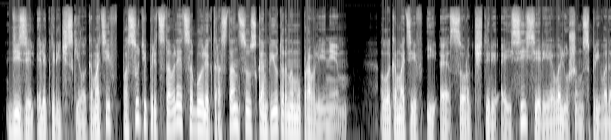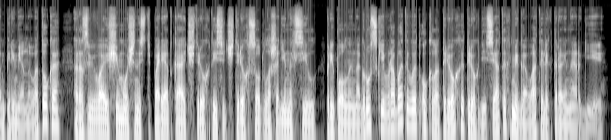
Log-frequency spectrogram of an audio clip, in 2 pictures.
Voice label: Russian Native

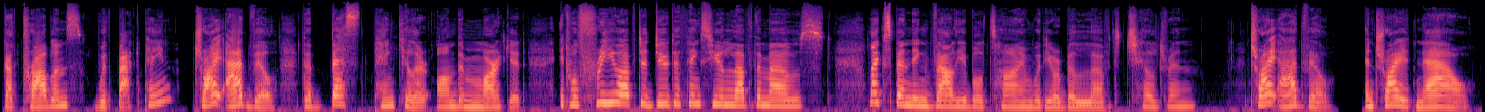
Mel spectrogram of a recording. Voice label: English Foreign English Accent

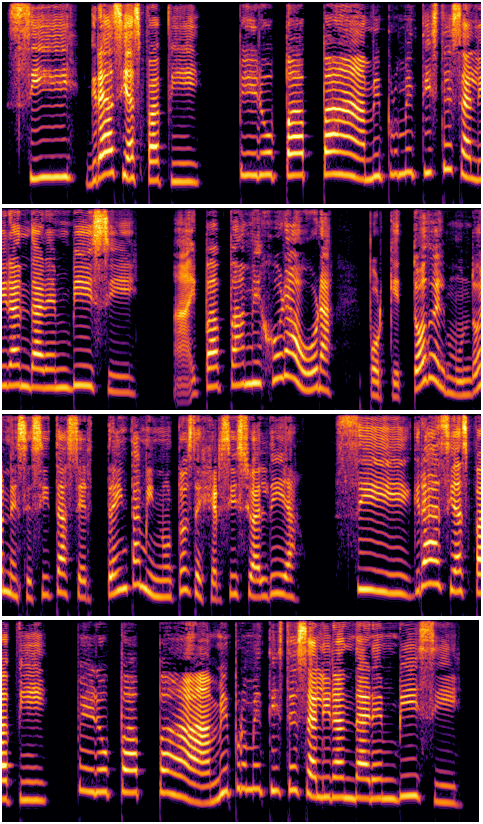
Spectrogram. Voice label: Spanish Latin

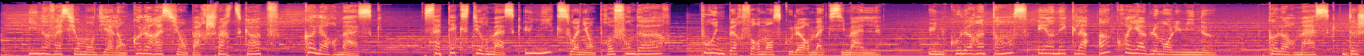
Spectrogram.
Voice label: French France

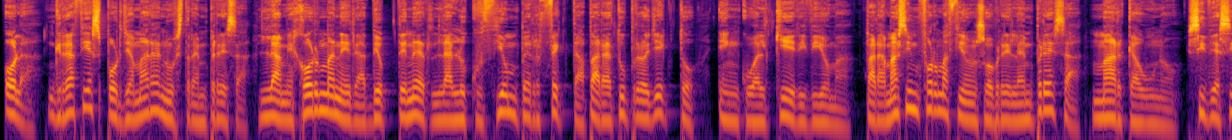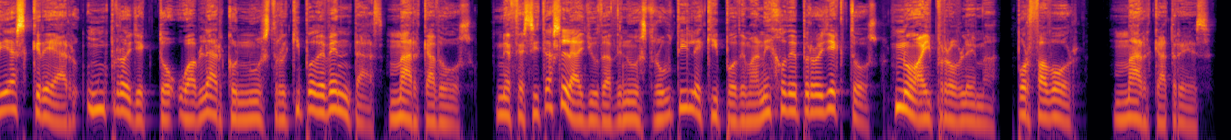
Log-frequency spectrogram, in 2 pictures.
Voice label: Spanish Spain

